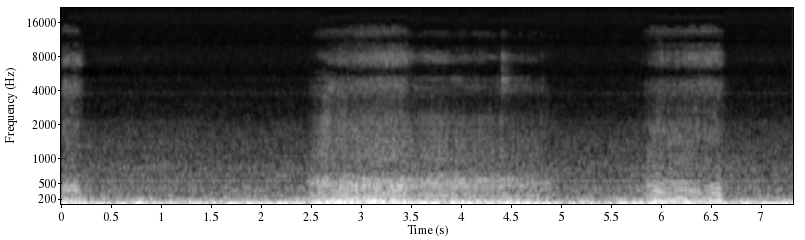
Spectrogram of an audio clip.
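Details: Two dogs, Watson and Moose, snoring back and forth while asleep: two rattly snores about three seconds apart over steady low rumbling background noise.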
